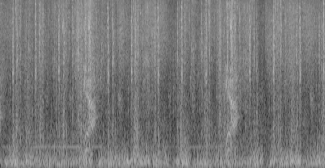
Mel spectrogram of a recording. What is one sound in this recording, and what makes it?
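Horse hooves thud rapidly on a dirt path at a gallop.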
